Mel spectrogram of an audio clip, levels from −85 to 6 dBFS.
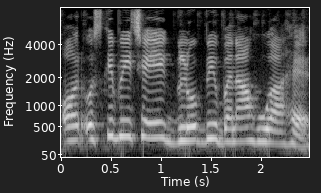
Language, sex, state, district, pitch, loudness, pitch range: Hindi, female, Bihar, Sitamarhi, 255 Hz, -13 LUFS, 235-295 Hz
